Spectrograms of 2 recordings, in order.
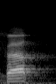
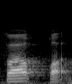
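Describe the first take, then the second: First: The vowel sounds flat and spread. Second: The vowel sounds rounded and full. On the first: The speaker calls it wrong. "jangan pepeskan jadi faq, tak betul ya" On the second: The speaker calls it right. "faq bulatkan mulut"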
